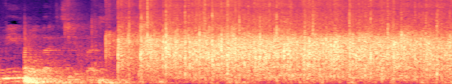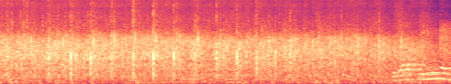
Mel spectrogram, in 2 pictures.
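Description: A school convocation audience breaks into loud, sustained applause to welcome a returning alumnus speaker. The clapping swells quickly after a brief spoken introduction and holds steady, with a voice starting again at the end.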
